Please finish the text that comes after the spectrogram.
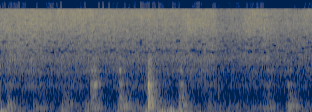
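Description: Onions and masala frying slowly in a pan for a brinjal-in-curd dish, a soft low sizzle with a few faint stirring scrapes.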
